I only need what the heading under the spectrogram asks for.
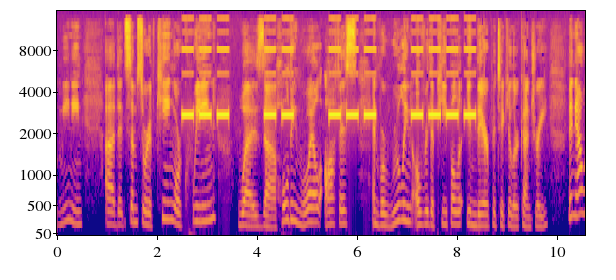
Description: Beep code, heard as a piezo beeper, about 2750 Hz, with speech in English. 3-2-3-4.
